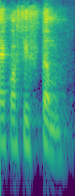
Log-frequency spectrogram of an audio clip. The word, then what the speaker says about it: Ecoxyztem: Nama kita sebenarnya pronounce-nya Ecosystem.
